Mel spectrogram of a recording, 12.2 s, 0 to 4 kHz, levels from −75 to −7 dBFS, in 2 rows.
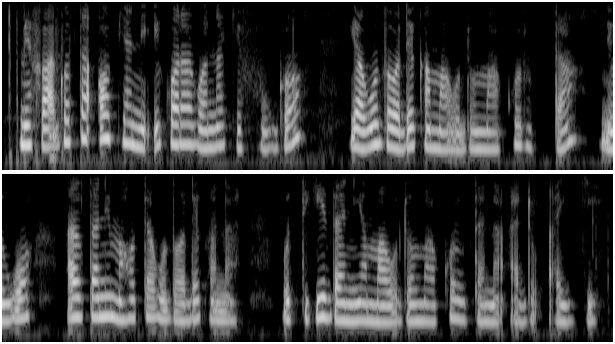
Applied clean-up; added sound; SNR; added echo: none; none; none; none.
